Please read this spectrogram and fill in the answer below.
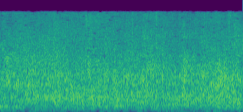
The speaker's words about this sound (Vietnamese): Rồi anh chị em nào ở miền khác lên đây có thể cảm ơn hai mẹ con này một tràng pháo tay thưa anh chị em.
